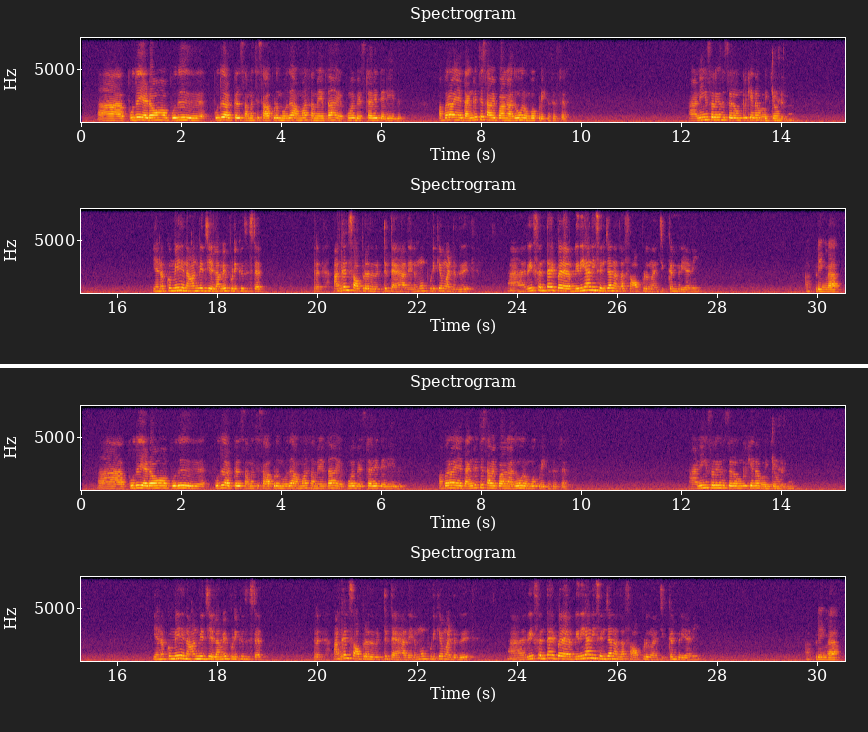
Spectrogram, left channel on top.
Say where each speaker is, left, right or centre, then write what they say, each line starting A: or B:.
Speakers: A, on the left (about 40°); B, on the left (about 70°).
A: ஆ புது எடோ புது புது ஆட்கள் சமச்சு சாப்டும் போது அம்மா சமையல் தா எப்போவ் பெஸ்ட்டாவே தெரியுது அப்றோ ஏந்தங்கச்சி சமை ப்பாங்க அதுவு ரொம்போ புடிக்கூ சிஸ்டர் ஆ நீங்க சொல்லுங்க சிஸ் டர் உங்களுக்கு என்ன புடிக்கூ
B: ஓகே சிஸ் எனக்குமே நான்வெஜ்ஜி எல்லாமே பிடிக்கூ சிஸ்டர் அங்கன் சாப்ட்றத விட்டுட்டே அது என்னமோ பிடிக்க மாட்டுது அ ரீசென்டா இப்ப பிரியாணி செஞ்சா நல்லா சாப்டுவே சிக்கன் பிரியாணி
A: அப்டிங்ளா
